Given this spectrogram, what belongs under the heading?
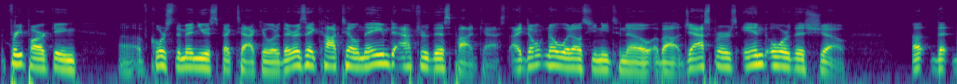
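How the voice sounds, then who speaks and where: A man hosting a sports podcast, talking casually and rambling with frequent restarts. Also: lowish voice. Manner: rambling, repeats words, laughs often. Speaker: podcast host.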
